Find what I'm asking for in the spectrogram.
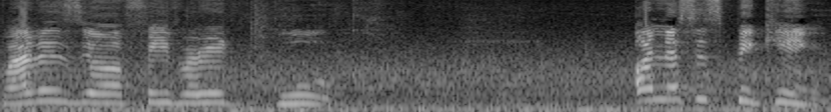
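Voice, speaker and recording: A woman's raised, projected voice at a high pitch and moderate pace, with audible room echo and music in the background. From South Africa, Limpopo and Mpumalanga. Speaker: YouTuber. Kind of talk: casual Q&A vlog. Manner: loud.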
